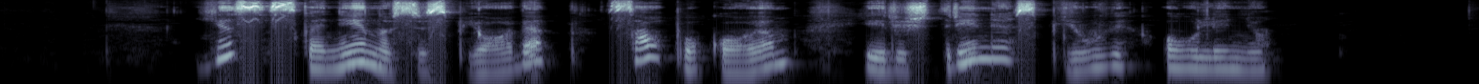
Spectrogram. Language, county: Lithuanian, Vilnius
